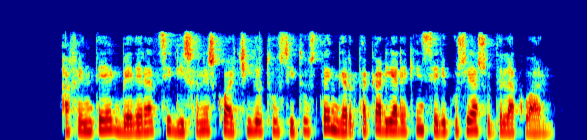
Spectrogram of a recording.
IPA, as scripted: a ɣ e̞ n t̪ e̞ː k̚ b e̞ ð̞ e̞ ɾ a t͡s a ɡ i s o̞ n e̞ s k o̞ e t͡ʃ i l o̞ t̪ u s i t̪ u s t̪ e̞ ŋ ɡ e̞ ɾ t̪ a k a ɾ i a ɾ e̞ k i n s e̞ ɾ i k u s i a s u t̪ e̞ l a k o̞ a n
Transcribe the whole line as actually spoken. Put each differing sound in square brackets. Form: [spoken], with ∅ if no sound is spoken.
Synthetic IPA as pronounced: a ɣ e̞ n t̪ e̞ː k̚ b e̞ ð̞ e̞ ɾ a t͡s [i] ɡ i s o̞ n e̞ s k o̞ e t͡ʃ i l o̞ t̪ u s i t̪ u s t̪ e̞ ŋ ɡ e̞ ɾ t̪ a k a ɾ i a ɾ e̞ k i n s e̞ ɾ i k u s i a s u t̪ e̞ l a k o̞ a n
